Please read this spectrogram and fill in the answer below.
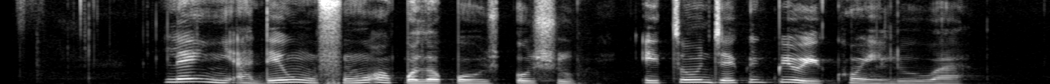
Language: Yoruba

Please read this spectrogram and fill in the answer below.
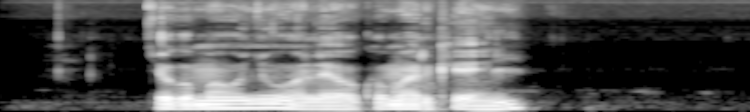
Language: Luo (Kenya and Tanzania)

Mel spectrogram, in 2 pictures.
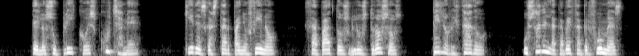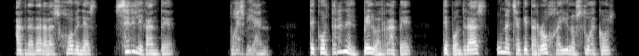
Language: Spanish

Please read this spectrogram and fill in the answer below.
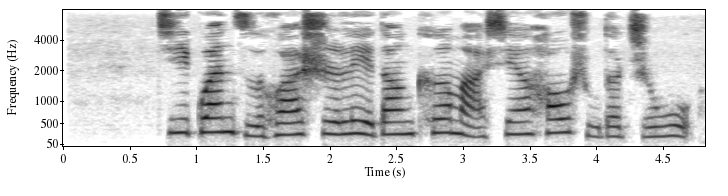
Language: Chinese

